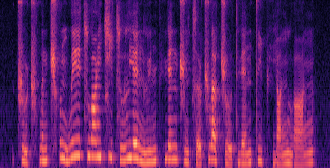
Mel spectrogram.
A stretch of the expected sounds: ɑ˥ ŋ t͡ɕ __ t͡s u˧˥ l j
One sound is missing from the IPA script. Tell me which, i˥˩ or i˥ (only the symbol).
i˥˩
